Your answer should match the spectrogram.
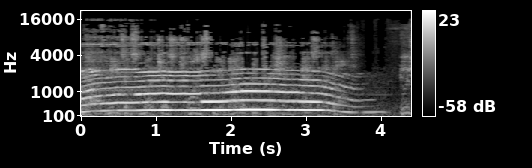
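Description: Alaskan Malamute howling: one long, loud howl that glides up at the start, holds steady, and falls away in pitch near the end.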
